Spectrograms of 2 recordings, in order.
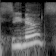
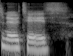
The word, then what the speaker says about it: cenotes: You mean cenotes or? No, it's pronounced cenotes, and it's a spring mineral water pool, and then it kind of flows.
